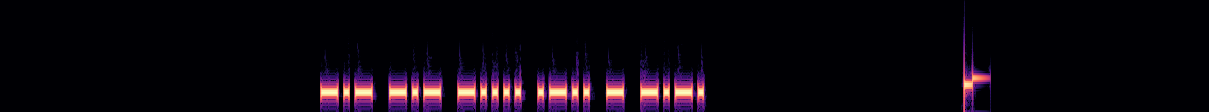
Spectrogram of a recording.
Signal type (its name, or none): Morse code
